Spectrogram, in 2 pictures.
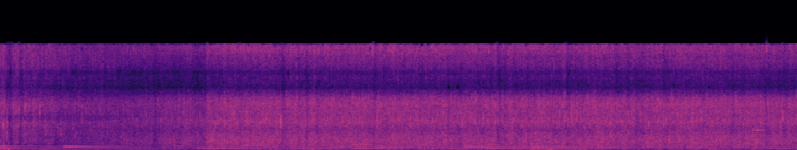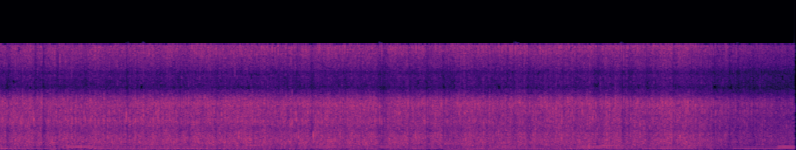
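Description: Heavy rain falling steadily on a garden, a dense hiss, with soft background music faintly underneath.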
